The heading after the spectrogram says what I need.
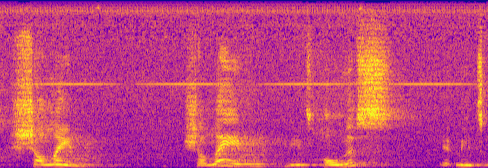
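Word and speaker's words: שלם: The word shalom comes from the root shin lamed mem, which is pronounced shalem.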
